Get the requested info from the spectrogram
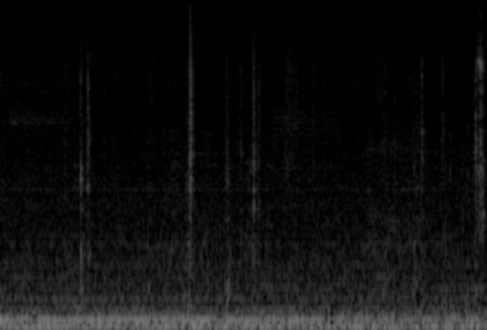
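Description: Trading cards being handled and flipped through by hand, giving a few short sharp clicks and snaps, over a steady low hum.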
